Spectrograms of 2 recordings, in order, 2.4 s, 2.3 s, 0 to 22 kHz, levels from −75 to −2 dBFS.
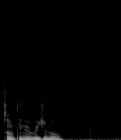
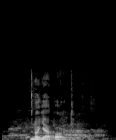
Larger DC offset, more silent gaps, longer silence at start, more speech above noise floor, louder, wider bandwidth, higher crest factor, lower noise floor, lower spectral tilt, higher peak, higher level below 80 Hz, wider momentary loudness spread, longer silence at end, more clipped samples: neither; neither; about the same, 0.05 s vs 0.15 s; first, 29 dB vs 24 dB; second, -35 LUFS vs -24 LUFS; second, 8.2 kHz vs 11 kHz; about the same, 16 dB vs 20 dB; first, -63 dBFS vs -47 dBFS; first, -9 dB/octave vs -6.5 dB/octave; second, -20 dBFS vs -6 dBFS; second, -64 dBFS vs -58 dBFS; second, 8 LU vs 22 LU; first, 1.2 s vs 0.25 s; neither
